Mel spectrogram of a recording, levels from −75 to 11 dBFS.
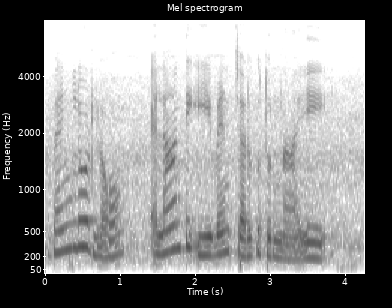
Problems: constant background noise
